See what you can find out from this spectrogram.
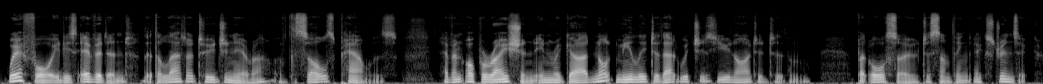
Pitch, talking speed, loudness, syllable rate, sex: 105 Hz, 185 wpm, -20 LUFS, 6.0 syllables/s, male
